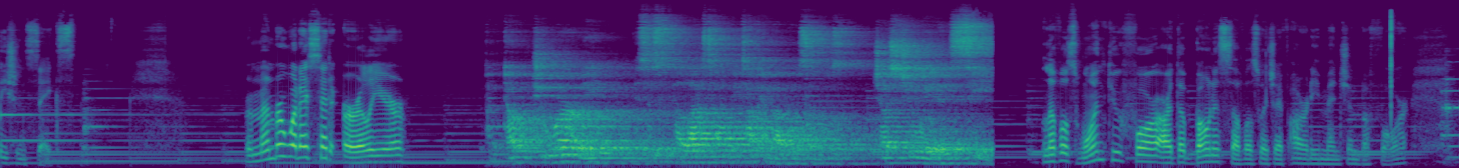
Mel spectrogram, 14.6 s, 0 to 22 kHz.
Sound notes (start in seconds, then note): 4.9 echo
